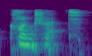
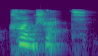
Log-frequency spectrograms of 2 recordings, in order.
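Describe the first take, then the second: The two takes are said the same way.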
